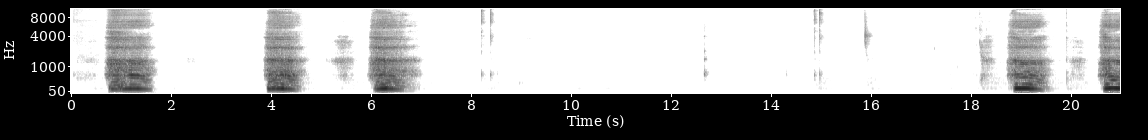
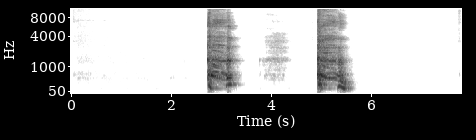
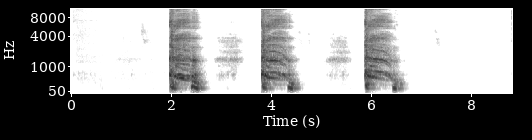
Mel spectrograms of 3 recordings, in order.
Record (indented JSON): {
  "exhalation_length": "21.0 s",
  "exhalation_amplitude": 29238,
  "exhalation_signal_mean_std_ratio": 0.3,
  "cough_length": "7.8 s",
  "cough_amplitude": 32768,
  "cough_signal_mean_std_ratio": 0.3,
  "three_cough_length": "8.8 s",
  "three_cough_amplitude": 32768,
  "three_cough_signal_mean_std_ratio": 0.38,
  "survey_phase": "alpha (2021-03-01 to 2021-08-12)",
  "age": "65+",
  "gender": "Male",
  "wearing_mask": "No",
  "symptom_none": true,
  "smoker_status": "Ex-smoker",
  "respiratory_condition_asthma": false,
  "respiratory_condition_other": false,
  "recruitment_source": "REACT",
  "submission_delay": "3 days",
  "covid_test_result": "Negative",
  "covid_test_method": "RT-qPCR"
}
